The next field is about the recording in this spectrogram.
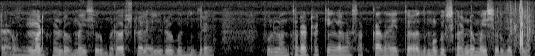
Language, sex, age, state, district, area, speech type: Kannada, male, 18-30, Karnataka, Mysore, rural, spontaneous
